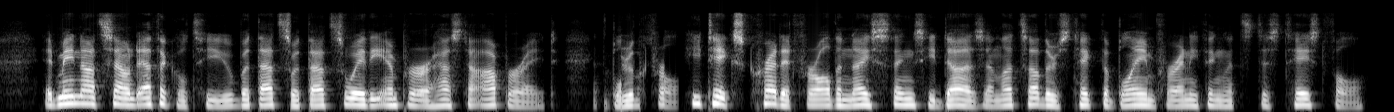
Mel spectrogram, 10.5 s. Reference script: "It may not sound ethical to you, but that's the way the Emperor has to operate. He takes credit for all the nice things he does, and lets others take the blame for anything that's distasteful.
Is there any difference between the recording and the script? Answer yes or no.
yes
